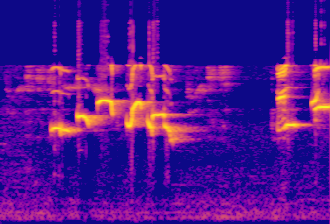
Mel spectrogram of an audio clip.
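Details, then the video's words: Oriental magpie-robin song recorded for training other birds: loud, pure whistled phrases, a quick run of five varied slurred notes, a pause of under a second, then two more bright whistles. "MASTERAN KACER GACOR FULL ISIAN !! - Suara Burung Kacer yang cocok untuk Latihan"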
